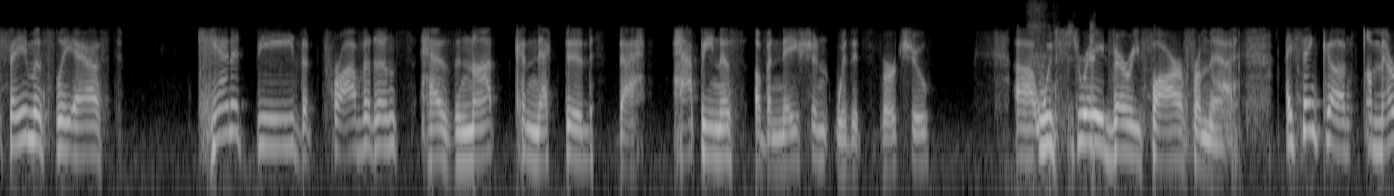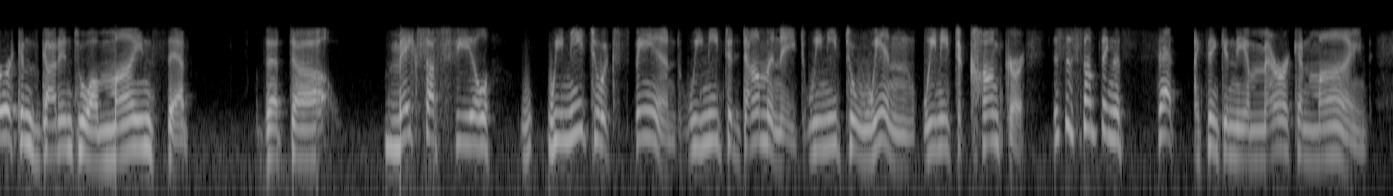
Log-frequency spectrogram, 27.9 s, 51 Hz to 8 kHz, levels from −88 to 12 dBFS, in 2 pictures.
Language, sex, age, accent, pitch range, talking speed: English, male, 50-69, American, 150-210 Hz, 140 wpm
